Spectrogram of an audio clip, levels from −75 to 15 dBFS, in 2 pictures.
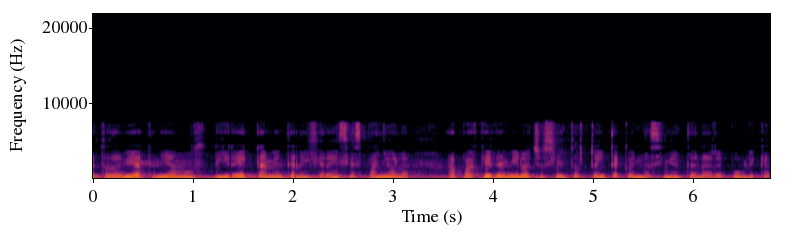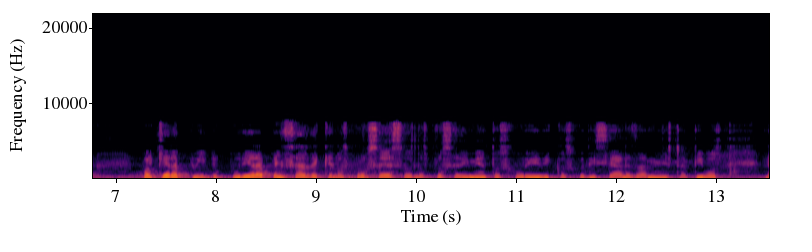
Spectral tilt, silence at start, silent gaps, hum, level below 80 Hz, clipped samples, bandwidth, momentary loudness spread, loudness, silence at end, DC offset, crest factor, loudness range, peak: -7.5 dB/octave; 0 s; none; none; -44 dBFS; under 0.1%; 8 kHz; 10 LU; -24 LUFS; 0 s; under 0.1%; 16 dB; 3 LU; -8 dBFS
